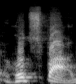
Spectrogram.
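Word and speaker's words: חוצפה: सर मैं दर्शकों के लिए बता दूं कि एक ह्यूब भाषा का एक शब्द है हु्सपा जिसको कि इसकी स्पेलिंग चुस्पा लिखी जाती है।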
